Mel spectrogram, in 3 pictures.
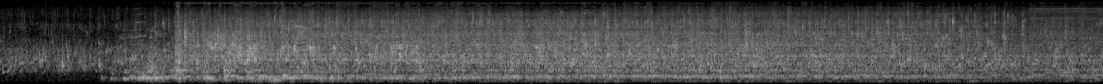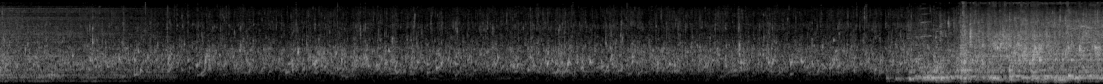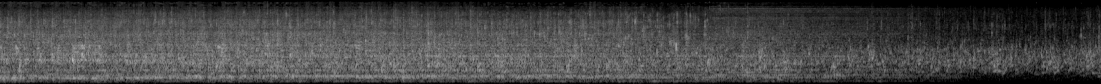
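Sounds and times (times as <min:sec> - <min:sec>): water trickling: 0:00.9 - 0:13.1, 0:19.9 - 0:32.1
toilet flushing: 0:00.9 - 0:13.2, 0:19.8 - 0:32.0.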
